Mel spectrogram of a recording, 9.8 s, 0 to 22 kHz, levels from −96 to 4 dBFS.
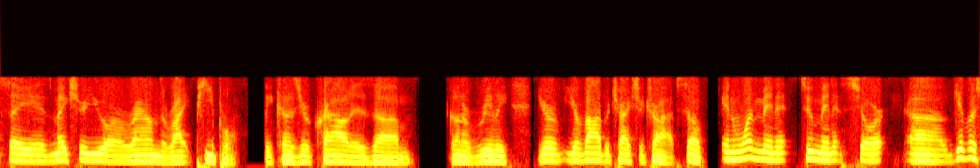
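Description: Throughout the speech, Dialogic VOX ADPCM coding leaves a gritty hiss riding on every syllable. Nothing sounds above 3.8 kHz, which fits 4-bit samples at 8,000 a second. A spectrogram shows a hard ceiling there, with grainy noise filling the band beneath the voice.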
